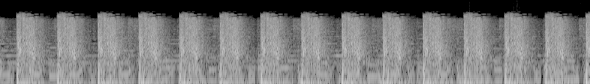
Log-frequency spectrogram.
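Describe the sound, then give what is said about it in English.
Gunshot-like bangs in a long, steady series, each a loud sharp burst with a short decaying tail. They repeat at an even pace with no talk between them. “I'm going to shoot you!”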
